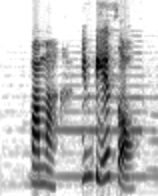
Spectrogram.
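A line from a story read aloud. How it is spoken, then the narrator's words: Loud cry. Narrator (Chinese): 我大声的叫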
